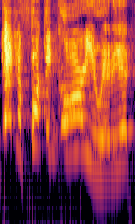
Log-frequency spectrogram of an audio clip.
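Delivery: very high, screeching mock yell; imitating her, full-volume shrieked order; furious fiancée yell. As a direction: scream it way up high like an exasperated fiancée. Acted screaming fiancée.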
